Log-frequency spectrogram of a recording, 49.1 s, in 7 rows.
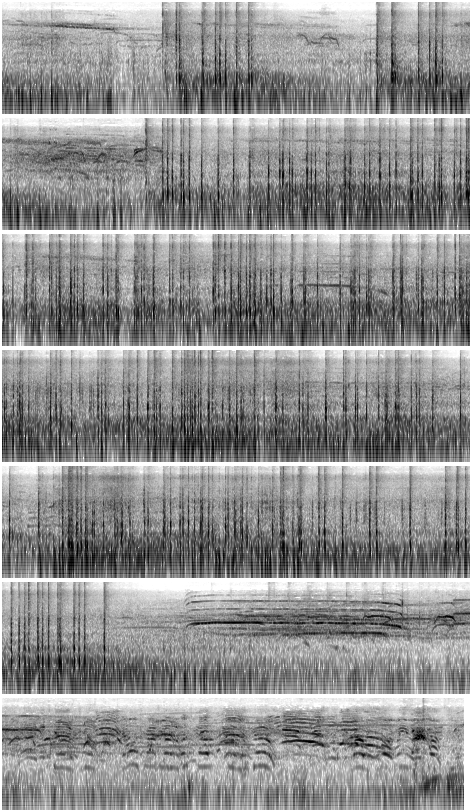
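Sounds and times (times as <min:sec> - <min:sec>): faint falling firework whistle: 0:00.0 - 0:19.9, 0:47.4 - 0:49.0
fireworks bangs and crackles: 0:00.0 - 0:49.0.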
